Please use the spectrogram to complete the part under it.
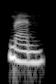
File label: "nan", Indian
